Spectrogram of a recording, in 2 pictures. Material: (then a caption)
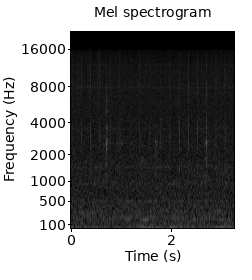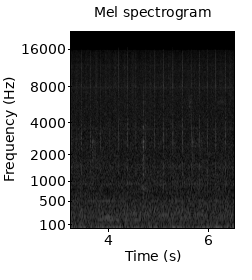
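Paper. A fineliner pen tip is tapped onto a sheet of flat white drawing paper resting on a table to make dots. Soft, bright ticks repeat at an irregular pace over a quiet, steady low hiss.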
